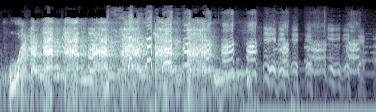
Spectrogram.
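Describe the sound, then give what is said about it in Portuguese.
A human voice imitates a monkey mimicking a macaw, with rapid, loud, shrieking squawks and chattering bursts that trail into shorter warbling, rising-and-falling calls. “Eu sei imitar um macaco imitando uma arara.”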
